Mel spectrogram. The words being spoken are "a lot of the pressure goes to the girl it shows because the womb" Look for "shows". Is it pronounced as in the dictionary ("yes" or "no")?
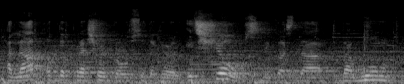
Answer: no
